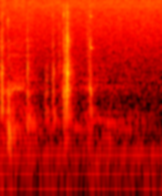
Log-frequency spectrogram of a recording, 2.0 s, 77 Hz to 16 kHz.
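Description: Three light clicks of metal parts as the receiver end cap of a Czech vz. 26 submachine gun is turned off its interrupted thread and lifted from the receiver tube. The loudest click comes just under a second in.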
